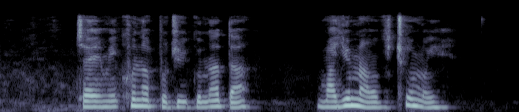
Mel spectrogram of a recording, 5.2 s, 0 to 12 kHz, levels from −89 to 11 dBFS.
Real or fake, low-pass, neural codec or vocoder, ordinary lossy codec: fake; 7.2 kHz; codec, 16 kHz, 4 kbps, FreqCodec, larger model; Opus, 64 kbps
